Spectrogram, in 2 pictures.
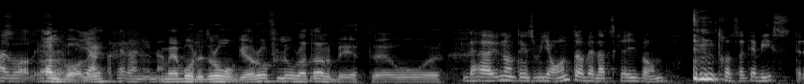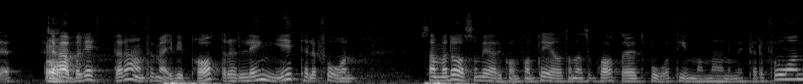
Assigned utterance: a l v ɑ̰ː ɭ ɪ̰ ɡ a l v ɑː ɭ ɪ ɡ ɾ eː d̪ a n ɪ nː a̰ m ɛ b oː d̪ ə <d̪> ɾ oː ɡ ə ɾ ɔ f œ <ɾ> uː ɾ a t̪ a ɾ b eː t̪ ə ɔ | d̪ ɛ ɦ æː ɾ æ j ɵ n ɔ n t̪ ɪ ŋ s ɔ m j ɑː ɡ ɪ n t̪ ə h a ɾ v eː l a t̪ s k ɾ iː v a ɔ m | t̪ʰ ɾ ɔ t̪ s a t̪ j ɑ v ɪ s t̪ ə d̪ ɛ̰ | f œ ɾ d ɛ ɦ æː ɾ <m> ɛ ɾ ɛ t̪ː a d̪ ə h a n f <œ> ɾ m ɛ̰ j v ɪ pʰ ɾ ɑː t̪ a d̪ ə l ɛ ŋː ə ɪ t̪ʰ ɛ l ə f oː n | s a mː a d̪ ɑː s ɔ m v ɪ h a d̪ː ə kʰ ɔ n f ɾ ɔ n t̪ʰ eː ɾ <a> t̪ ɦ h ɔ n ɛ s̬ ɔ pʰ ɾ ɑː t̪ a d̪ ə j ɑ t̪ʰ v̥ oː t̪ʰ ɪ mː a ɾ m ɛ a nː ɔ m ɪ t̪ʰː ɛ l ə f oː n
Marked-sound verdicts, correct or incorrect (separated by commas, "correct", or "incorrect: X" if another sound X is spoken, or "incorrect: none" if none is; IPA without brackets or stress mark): correct, incorrect: ɭ, incorrect: b, correct, correct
